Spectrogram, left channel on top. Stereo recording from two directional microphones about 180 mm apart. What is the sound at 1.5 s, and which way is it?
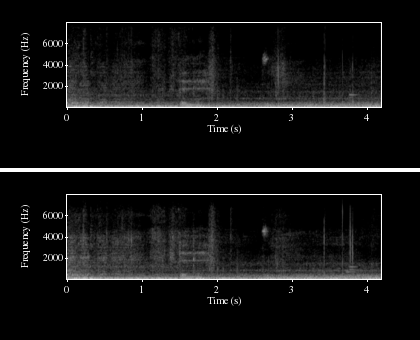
Speech, 15° left (ahead or behind).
